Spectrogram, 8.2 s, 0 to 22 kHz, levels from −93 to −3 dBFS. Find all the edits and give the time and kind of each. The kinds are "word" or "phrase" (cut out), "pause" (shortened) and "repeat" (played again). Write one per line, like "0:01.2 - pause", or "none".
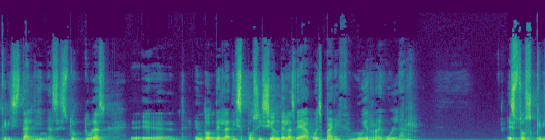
0:04.4 - word
0:04.8 - word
